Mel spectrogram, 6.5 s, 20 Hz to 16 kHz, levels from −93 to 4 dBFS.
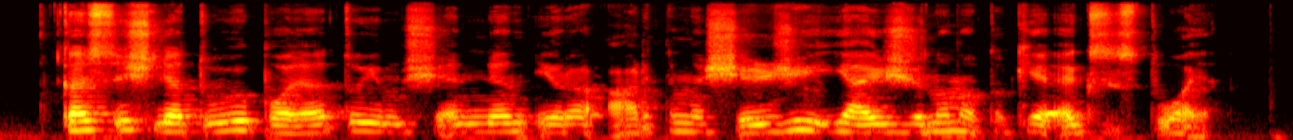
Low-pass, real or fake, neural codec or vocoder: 14.4 kHz; real; none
